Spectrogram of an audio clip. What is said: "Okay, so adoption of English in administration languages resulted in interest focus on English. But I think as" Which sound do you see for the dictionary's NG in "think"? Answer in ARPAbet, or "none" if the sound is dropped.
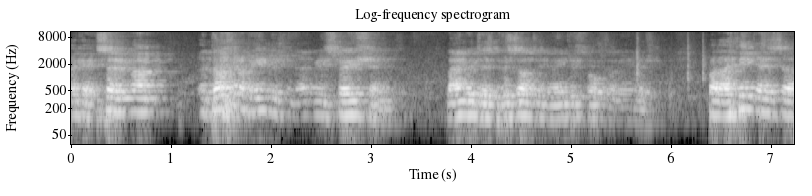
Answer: NG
